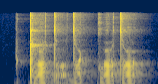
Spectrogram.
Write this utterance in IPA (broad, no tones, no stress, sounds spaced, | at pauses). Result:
ǃ u dˤ a̰ dˤ ɛ kː oː tˤ u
